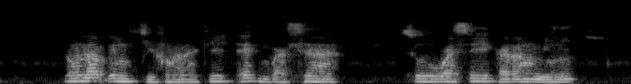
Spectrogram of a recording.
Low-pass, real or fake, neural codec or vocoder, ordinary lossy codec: 7.2 kHz; fake; codec, 16 kHz, 2 kbps, FreqCodec, smaller model; AAC, 32 kbps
